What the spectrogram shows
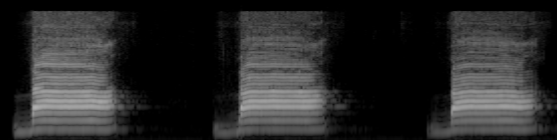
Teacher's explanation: বা। দুই ঠোঁটের ভিজা অংশ থেকে এ অক্ষরটা উচ্চারণ হবে। এক আলিফ টান হবে।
